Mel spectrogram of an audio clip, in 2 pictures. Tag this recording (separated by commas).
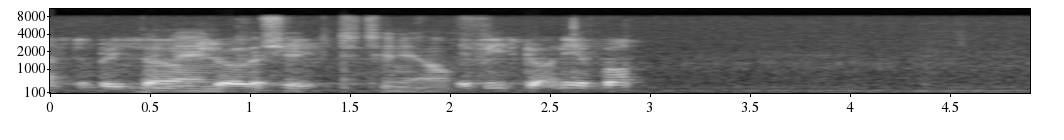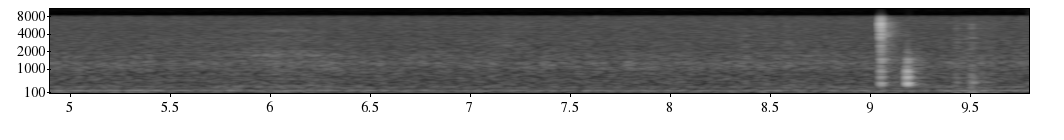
Speech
